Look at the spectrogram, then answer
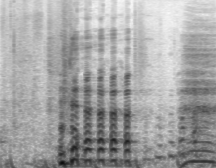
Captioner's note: laughing; crew member laughing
